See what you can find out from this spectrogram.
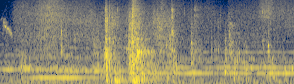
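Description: Several knocks on the front door of a house reached by steps up to a porch: a tight cluster of sharp raps followed by a couple of fainter single taps, over a steady low hum, with no voices.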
